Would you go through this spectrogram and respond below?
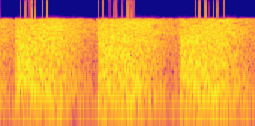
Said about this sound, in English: I was going to knock some holes in the bucket to let the water run through it. I'll just shoot some holes in it.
